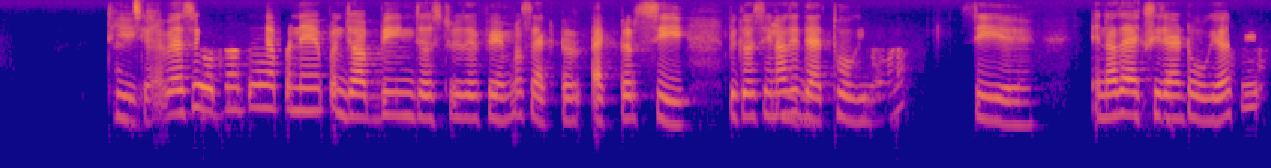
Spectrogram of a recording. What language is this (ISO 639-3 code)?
pan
